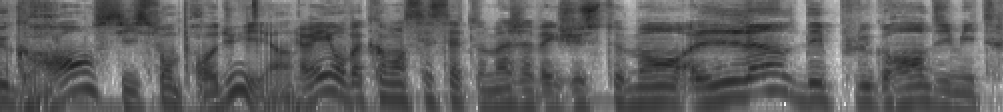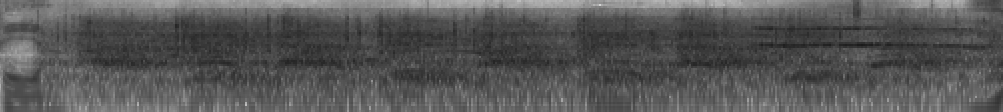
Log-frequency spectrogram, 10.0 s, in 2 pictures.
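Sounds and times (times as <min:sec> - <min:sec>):
speech: 0:00.0 - 0:06.6
Olympia concert audience cheering and applauding: 0:05.3 - 0:10.0.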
